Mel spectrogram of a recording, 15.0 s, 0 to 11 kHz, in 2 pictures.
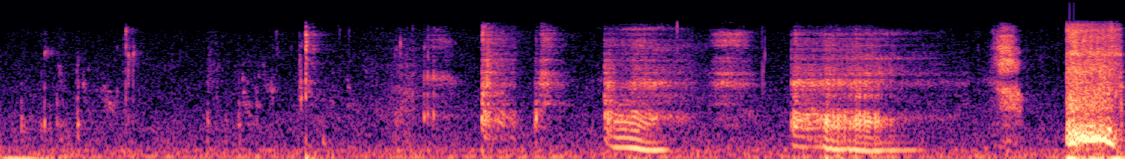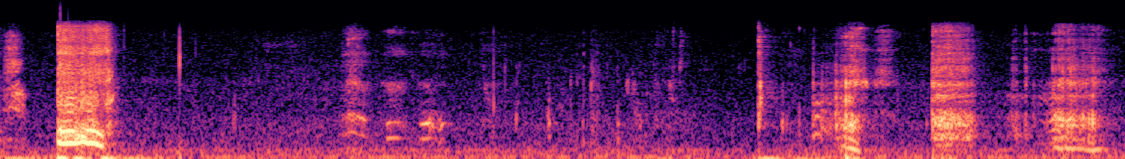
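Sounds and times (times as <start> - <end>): child breathing noises: 2.7 - 7.8, 9.8 - 10.5.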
